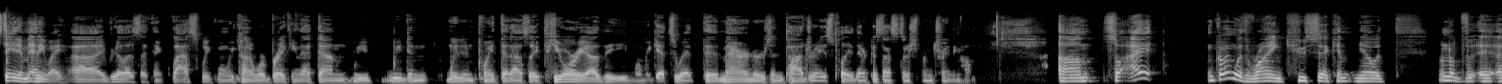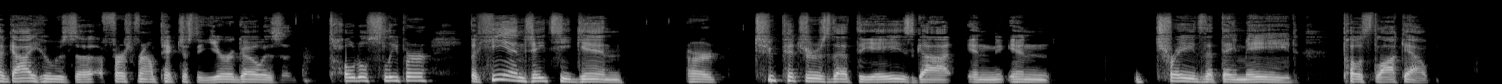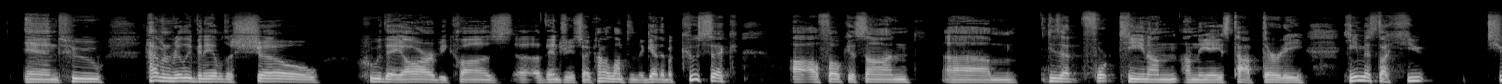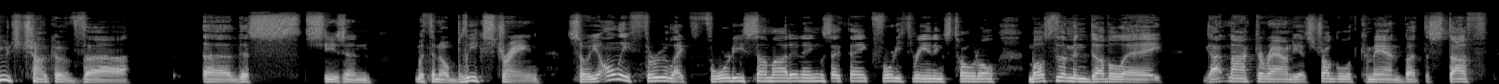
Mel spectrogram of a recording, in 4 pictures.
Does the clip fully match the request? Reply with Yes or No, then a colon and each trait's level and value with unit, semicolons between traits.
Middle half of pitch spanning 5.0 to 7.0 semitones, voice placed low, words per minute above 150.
Yes: wide, 5.4 semitones; low, 120 Hz; average, 180 wpm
